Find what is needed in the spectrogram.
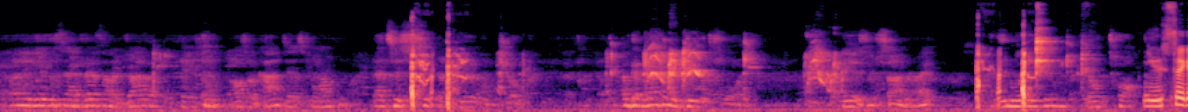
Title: coughing parrot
